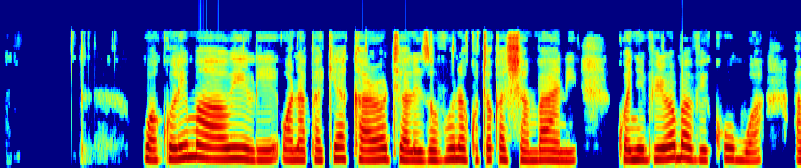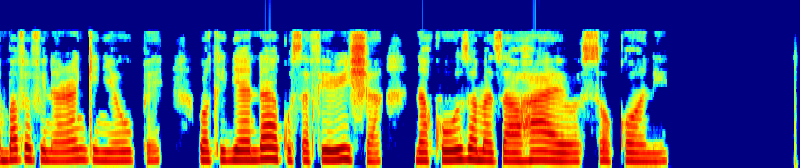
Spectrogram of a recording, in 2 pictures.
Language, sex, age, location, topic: Swahili, female, 25-35, Dar es Salaam, agriculture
